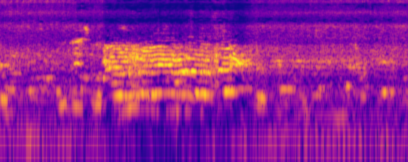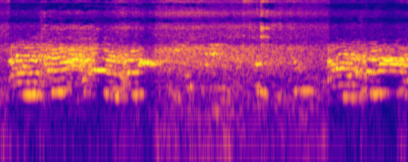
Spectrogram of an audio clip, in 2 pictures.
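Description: A crowd of men and women chants slogans loudly outdoors.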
